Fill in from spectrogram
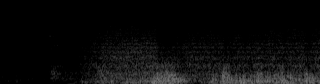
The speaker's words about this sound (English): This is the Sea of Galilee. It's a little windy today.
